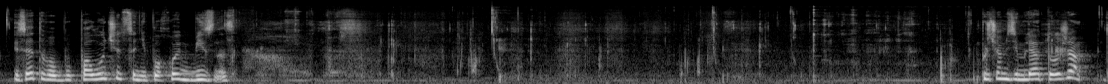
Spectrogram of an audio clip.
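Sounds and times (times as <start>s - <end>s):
watermelon being chewed: 2.4s - 9.9s.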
